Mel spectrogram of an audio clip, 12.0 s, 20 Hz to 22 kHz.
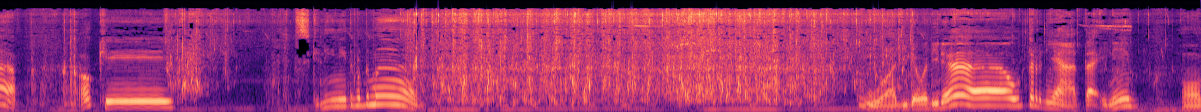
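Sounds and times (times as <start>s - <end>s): water splashing in plastic basin: 1.6s - 3.0s, 3.9s - 10.4s.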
